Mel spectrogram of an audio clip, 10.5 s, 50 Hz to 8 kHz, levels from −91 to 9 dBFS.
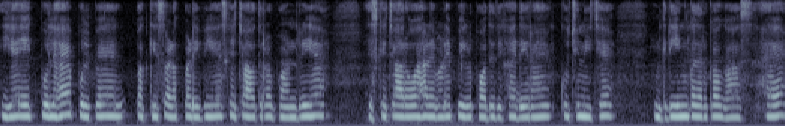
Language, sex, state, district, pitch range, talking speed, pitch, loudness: Hindi, female, Uttar Pradesh, Jyotiba Phule Nagar, 210-220 Hz, 200 wpm, 215 Hz, -27 LUFS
